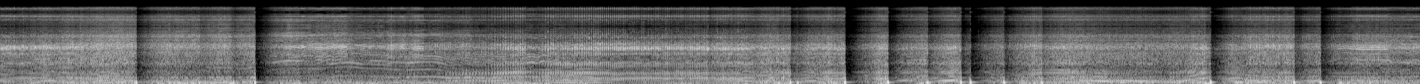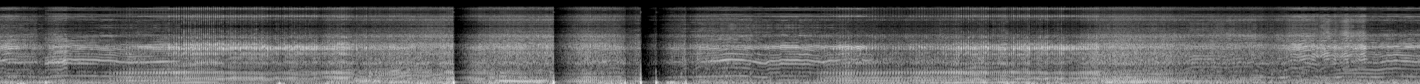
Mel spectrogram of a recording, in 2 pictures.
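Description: Motocross dirt bike engine heard from on board, revving up and down as the rider works the throttle around the track. The sound drops off sharply several times, as when the throttle is chopped.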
